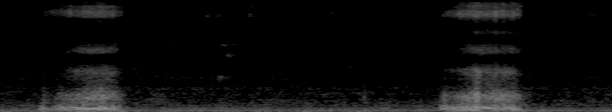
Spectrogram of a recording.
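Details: Domestic dog snoring, two long rasping snores about four seconds apart, each a low throaty rumble with soft airy hiss, the pause between them filled only by a faint steady background hum.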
